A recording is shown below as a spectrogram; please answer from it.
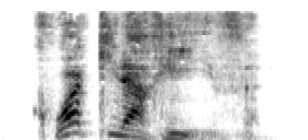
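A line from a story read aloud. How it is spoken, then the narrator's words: Grave tone. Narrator (French): répéta Dumbledore d'un ton grave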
